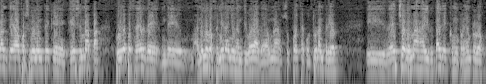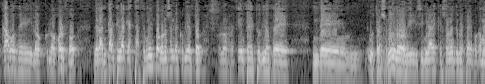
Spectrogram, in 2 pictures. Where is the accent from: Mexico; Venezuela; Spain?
Spain; Huelva, Andalusia; yo que soy de Huelva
